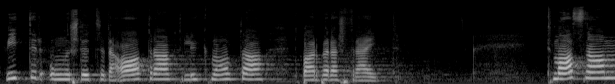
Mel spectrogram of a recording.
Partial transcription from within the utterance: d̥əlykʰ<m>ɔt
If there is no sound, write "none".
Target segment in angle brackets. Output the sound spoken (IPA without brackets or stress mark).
m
